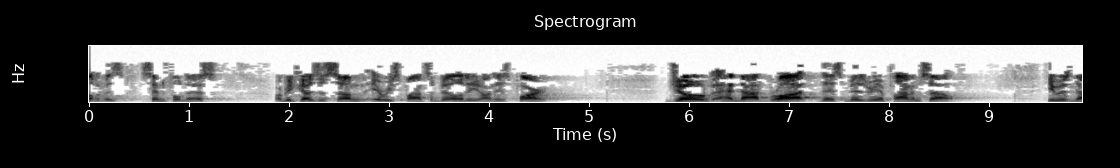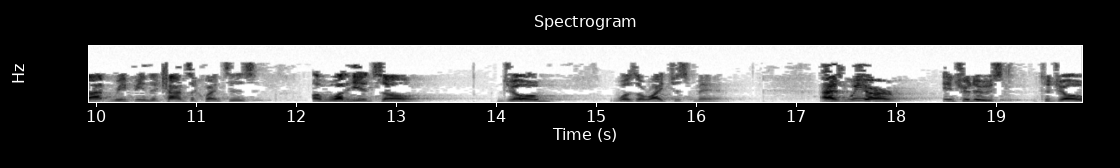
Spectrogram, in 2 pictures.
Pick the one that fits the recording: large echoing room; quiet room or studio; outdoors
large echoing room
